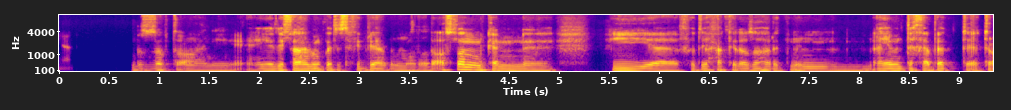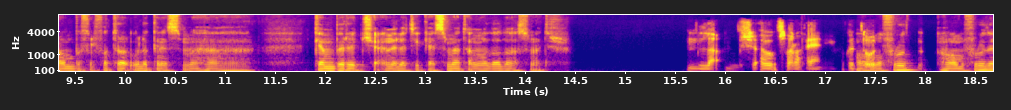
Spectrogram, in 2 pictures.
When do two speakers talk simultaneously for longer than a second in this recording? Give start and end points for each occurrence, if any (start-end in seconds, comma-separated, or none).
none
